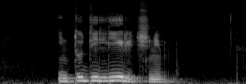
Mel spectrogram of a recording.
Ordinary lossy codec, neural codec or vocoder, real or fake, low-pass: none; none; real; 19.8 kHz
